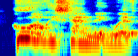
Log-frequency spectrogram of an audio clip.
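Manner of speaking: poor, high-pitched half-shout. Retelling a senator shouting at a hearing on apartheid: bad Joe Biden impression, shouting.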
